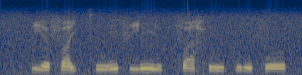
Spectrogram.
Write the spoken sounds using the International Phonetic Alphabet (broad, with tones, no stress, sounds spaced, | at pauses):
p i˧˩ ə̯ f a˧˩ j kʰ uː˧˥ n f i˧˥ ɲ u˧ t̚ f a˩ h uː˧˩ p u˧˩ ŋ f o˧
